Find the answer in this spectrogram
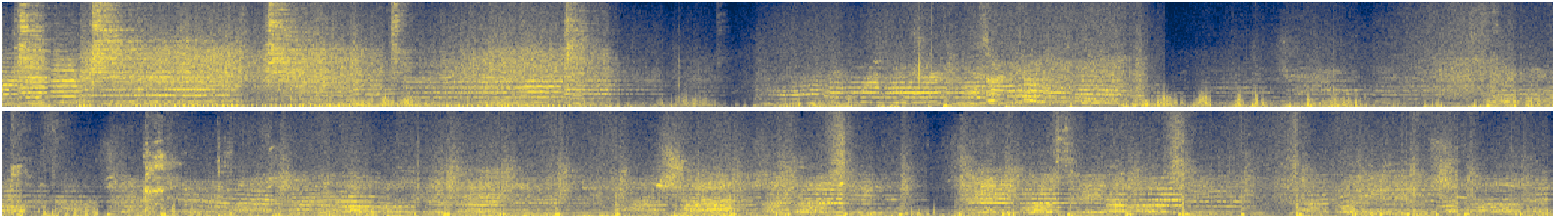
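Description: Brass band playing sustained, slow music, with a brief lull about a quarter of the way through.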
